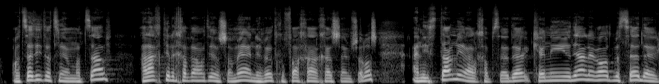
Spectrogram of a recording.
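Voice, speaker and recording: A young man talking casually about self-help, blunt and animated, using crude slang and acting out his own inner dialogue. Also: on the high side. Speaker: podcast host.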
